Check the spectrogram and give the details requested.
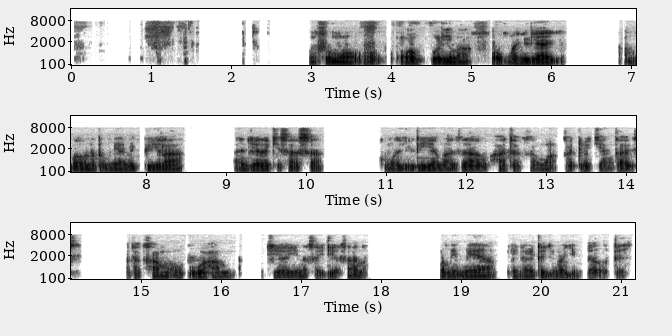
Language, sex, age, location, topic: Swahili, male, 18-24, Dar es Salaam, agriculture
